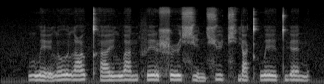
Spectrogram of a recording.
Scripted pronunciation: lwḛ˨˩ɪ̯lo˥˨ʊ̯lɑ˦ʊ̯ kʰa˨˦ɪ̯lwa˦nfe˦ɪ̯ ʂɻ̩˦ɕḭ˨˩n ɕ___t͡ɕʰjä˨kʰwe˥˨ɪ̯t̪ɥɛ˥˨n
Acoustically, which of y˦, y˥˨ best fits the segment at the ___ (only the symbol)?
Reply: y˦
